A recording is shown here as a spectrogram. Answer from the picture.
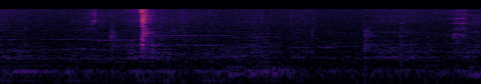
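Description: Quiet handling of a burger on a plate as the top bun is set on and pressed down, with one sharp click a little under two seconds in and a few fainter taps.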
